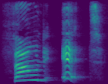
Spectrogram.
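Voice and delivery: loud, high, irritated emphasis; rather cross. A narrator's reading. Mouse correcting the interrupting duck, rather cross. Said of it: "the Mouse replied rather crossly".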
